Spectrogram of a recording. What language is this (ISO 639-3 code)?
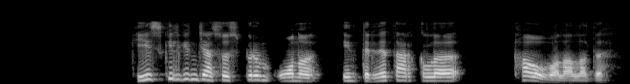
kaz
